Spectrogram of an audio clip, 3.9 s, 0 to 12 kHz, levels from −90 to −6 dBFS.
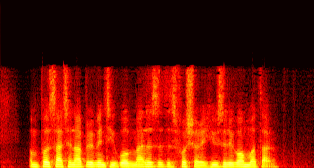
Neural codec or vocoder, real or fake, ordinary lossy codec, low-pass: codec, 16 kHz, 0.2 kbps, FocalCodec; fake; AAC, 32 kbps; 7.2 kHz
